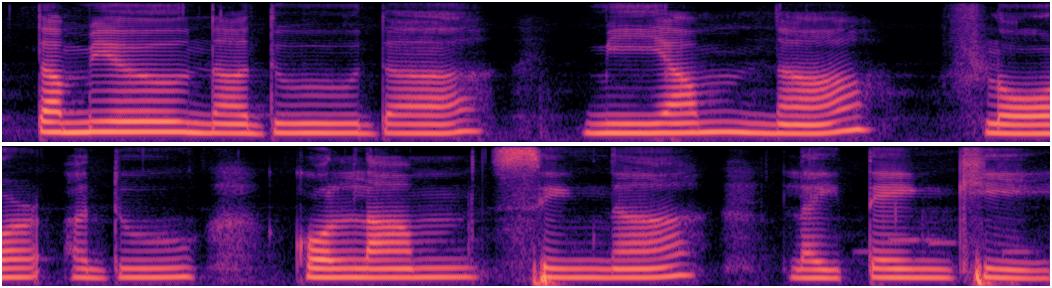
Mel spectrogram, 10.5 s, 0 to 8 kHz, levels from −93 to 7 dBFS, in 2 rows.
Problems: none marked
